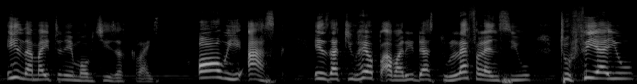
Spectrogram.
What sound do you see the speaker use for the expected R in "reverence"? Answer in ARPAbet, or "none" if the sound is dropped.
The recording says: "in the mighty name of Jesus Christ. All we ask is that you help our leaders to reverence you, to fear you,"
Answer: L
